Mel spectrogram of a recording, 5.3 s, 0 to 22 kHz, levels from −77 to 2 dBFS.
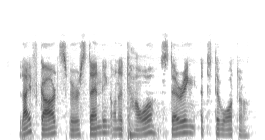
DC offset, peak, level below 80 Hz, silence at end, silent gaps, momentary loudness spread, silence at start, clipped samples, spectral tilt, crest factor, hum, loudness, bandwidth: under 0.1%; -6 dBFS; -62 dBFS; 0.35 s; none; 11 LU; 0.4 s; under 0.1%; -3.5 dB/octave; 24 dB; none; -27 LUFS; 9.6 kHz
